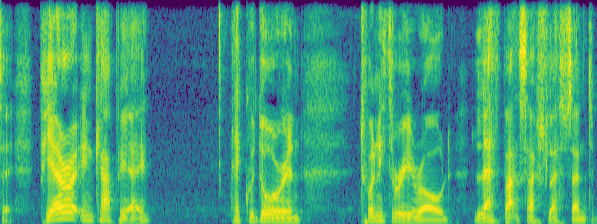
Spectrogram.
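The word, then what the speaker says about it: Piero Hincapié: Pierro incap incap incapier Pierro Incapier I've been told how to pronounce it. Pierro Incapier Ecuadorian 23-year-old left back/left center back 6' tall plays for Leverkusen is looking like he's going to join Arsenal.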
